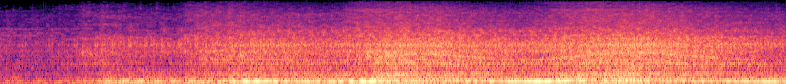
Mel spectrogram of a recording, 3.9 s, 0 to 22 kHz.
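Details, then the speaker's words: TVR Griffith 500 V8, warming up, vacuum advance not yet working: burble rises cleanly on a throttle blip and holds an even beat without stumbling. Healthy throttle response on all cylinders. "I didn't really want to idle before when it wasn't on all cylinders that was really good threr"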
